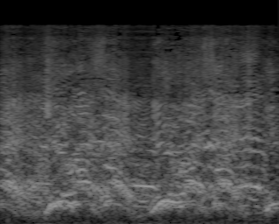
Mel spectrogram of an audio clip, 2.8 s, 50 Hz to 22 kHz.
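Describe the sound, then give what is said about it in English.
A large crowd in New York and Washington cheers and shouts, celebrating the news that Osama bin Laden had been killed in a US operation. Many voices overlap in a loud, continuous roar with rising and falling yells throughout. “It was the news Americans waited 10 years to hear, and in New York and Washington, the crowds came out to celebrate.”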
